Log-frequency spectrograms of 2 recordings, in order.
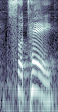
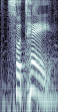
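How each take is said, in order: First: It is said in an American English accent. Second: It is said in an American English accent.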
